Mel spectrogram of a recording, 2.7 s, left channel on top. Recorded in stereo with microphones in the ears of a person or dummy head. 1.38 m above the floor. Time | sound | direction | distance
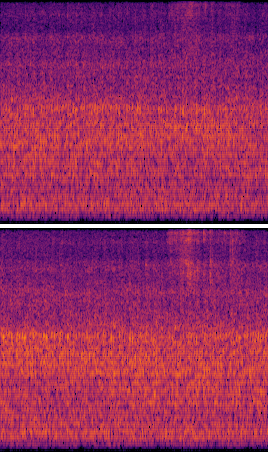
1.7 | a dropped coin | 75° right (ahead or behind) | 5 m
